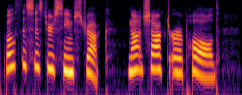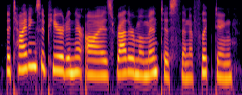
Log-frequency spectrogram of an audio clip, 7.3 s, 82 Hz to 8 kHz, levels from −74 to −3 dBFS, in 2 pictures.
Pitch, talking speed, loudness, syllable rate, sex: 245 Hz, 155 wpm, -16 LUFS, 5.0 syllables/s, female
